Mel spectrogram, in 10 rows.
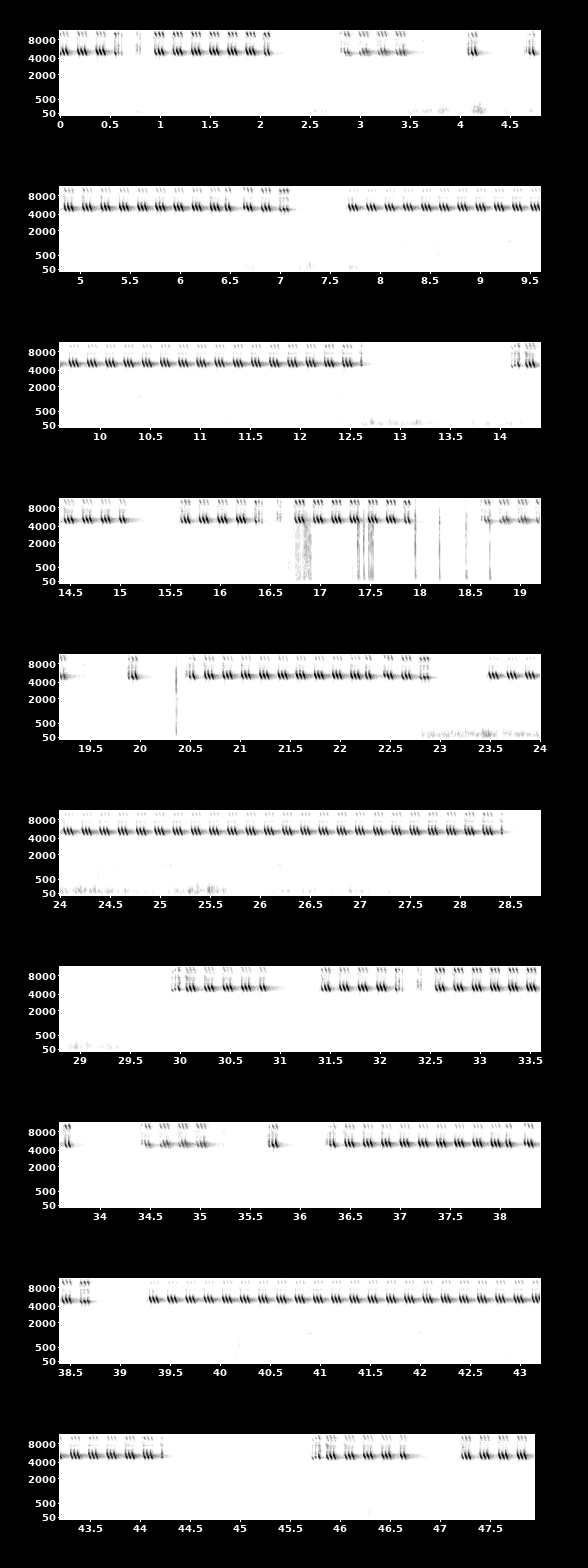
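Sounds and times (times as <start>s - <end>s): cricket chirping: 0.0s - 12.9s, 14.1s - 28.9s, 29.9s - 44.8s, 45.7s - 47.9s
low rumble: 7.1s - 14.6s, 22.8s - 29.7s, 41.6s - 45.7s.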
